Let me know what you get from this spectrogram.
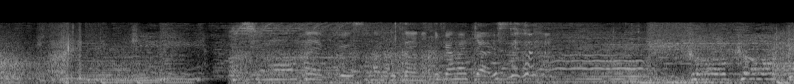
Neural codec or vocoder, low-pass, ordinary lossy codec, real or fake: none; 7.2 kHz; AAC, 32 kbps; real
